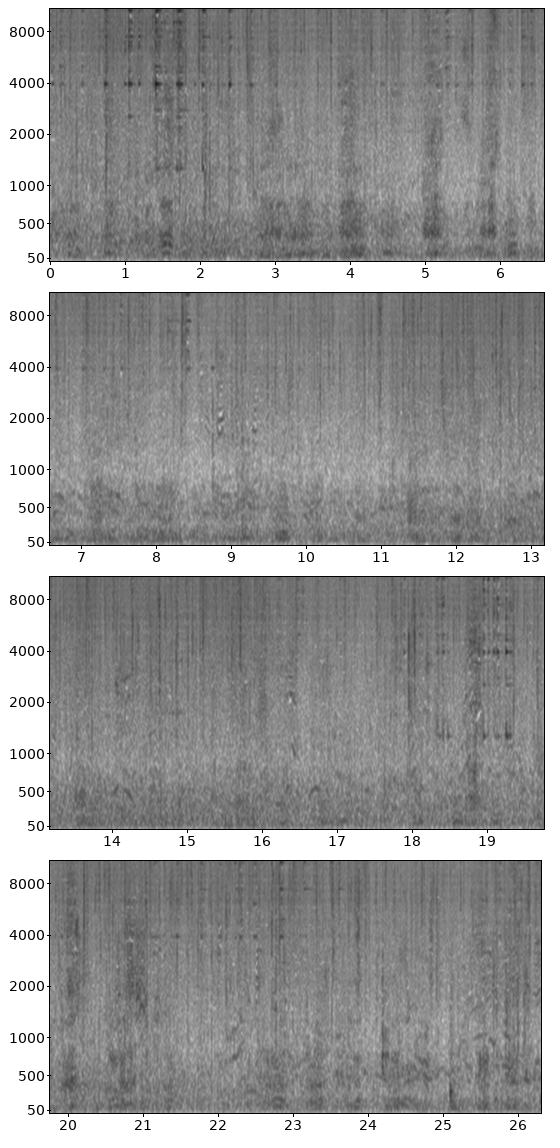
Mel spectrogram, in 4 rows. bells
0:00.0 0:04.5, 0:16.6 0:23.9

